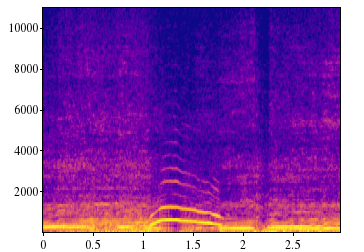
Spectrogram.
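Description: Two-stroke enduro motorcycle engine revving hard and close, pitch sweeping up and falling back in a sharp blip before settling into a steady high drone, loud throughout.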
